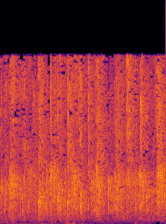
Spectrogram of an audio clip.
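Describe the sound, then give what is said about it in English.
Applause from an audience at a reading as a performer is welcomed, a dense and steady patter of many hands clapping at once, holding fairly even in loudness before easing slightly toward the end. “That is Nick. Give him a hand.”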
